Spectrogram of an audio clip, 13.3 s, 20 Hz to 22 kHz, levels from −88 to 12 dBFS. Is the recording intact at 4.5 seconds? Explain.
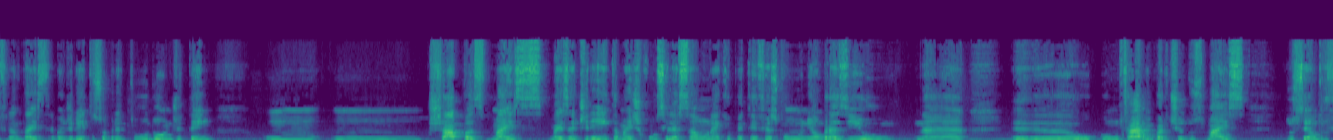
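Yes, the audio is intact at 4.5 seconds, with no dropout, click, distortion or other fault at that moment.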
